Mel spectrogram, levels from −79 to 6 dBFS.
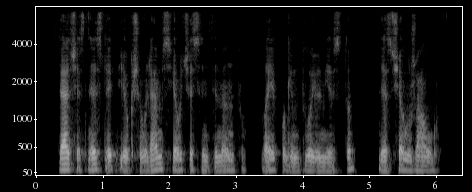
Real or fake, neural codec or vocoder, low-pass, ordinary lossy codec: fake; codec, 16 kHz, 4.8 kbps, FACodec; 7.2 kHz; MP3, 48 kbps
